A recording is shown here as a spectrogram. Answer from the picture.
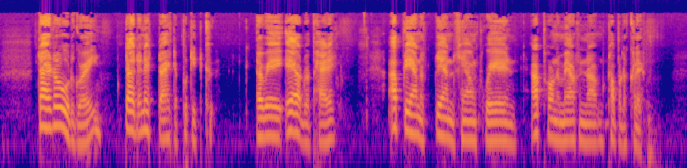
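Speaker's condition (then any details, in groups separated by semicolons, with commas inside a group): Hearing loss with cochlear implants; left 2-3 years later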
